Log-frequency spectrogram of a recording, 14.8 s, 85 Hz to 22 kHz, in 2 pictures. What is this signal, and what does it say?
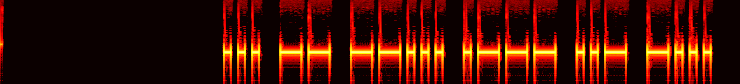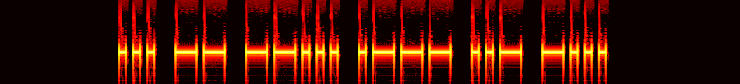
Morse code, heard as a keyed tone, about 17 wpm, 700 Hz. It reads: SM7JUB SM7JUB
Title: DXCC-100 Call Signs - 6 Characters - Repeated 2x - 17wpm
